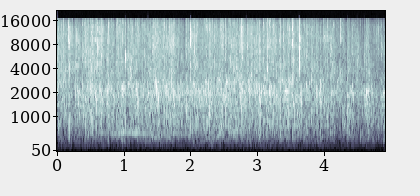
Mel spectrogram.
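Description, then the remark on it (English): Sustained audience applause for a panel in the BBC tent at Hay Festival, a dense, steady wash of many hands clapping, loud and even throughout with no pauses. “A round of applause for our panel.”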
